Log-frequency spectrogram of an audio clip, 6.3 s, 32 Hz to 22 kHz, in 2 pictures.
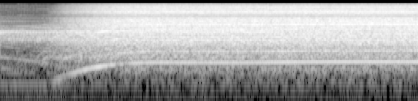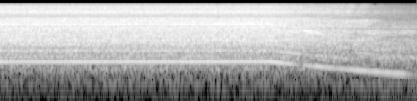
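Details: Dyson DC16 Animal handheld with electronic turbo brush, dirty filter: motor whirs up in half a second to a steady whine over strong airflow hiss, holds, then winds down; running normally.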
